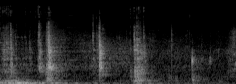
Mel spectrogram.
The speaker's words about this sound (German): Der Pater schließt eine Tür auf.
